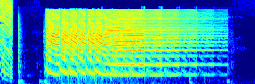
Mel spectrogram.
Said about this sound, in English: Rewind. Rewind. Air horn.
